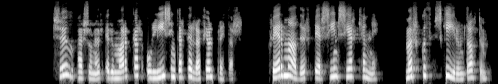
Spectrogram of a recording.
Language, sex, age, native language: Icelandic, female, 30-39, Icelandic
